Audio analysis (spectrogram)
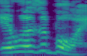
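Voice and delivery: ordinary talk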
